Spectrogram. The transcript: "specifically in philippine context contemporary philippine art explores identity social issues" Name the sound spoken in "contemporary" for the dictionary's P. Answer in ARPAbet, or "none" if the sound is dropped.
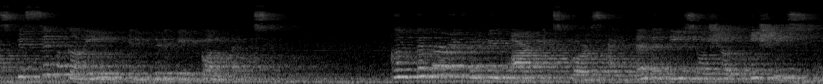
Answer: none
